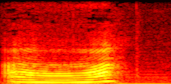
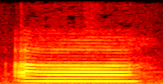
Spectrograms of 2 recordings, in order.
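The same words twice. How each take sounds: First: The pitch goes down in the throat. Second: The pitch stays level and flat. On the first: "your throat sounds like it's also going downwards" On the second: "the first tone ... looks like a dash"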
